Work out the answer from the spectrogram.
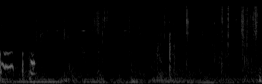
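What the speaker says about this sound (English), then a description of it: "The chickens are out." Free-ranging backyard chickens cluck softly nearby, a few short clucks at the start followed by quiet scratching and faint outdoor noise.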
